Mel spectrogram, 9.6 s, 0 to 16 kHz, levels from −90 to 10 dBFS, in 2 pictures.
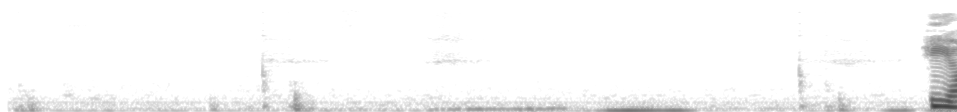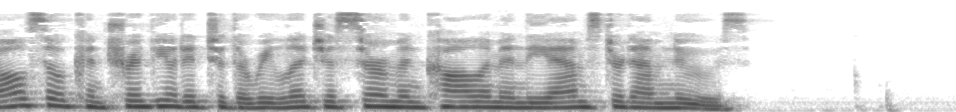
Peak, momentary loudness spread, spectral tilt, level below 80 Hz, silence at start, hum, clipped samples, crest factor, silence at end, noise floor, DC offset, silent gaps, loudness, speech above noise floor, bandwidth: -10 dBFS; 3 LU; -6 dB/octave; -56 dBFS; 1.45 s; none; under 0.1%; 16 dB; 1.05 s; -71 dBFS; under 0.1%; none; -24 LUFS; 48 dB; 10.5 kHz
